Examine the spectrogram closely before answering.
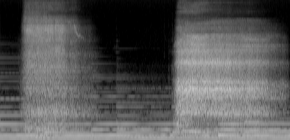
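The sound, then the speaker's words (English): Deep breathing, in through the nose and out through the mouth: a long breathy inhale, a pause, then a fuller, louder exhale, over a soft steady musical drone. “Let's take one more deep dragon breath. Remember to breathe in through your nose and out through your mouth, like a dragon. Here we go. Deep breath. In and out.”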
